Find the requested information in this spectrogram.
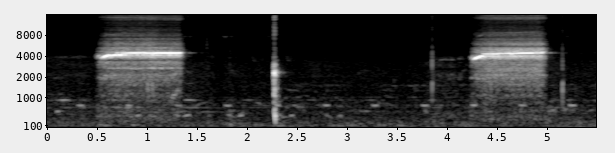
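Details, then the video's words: Talking parrot eating guava gives two harsh, whistle-like screeches, each under a second, held on a high, slightly rising pitch with a breathy edge, separated by a quiet gap broken by one sharp click. "बोलने वाला प्यारी सी तोता ने अमरूद खा रहा है"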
